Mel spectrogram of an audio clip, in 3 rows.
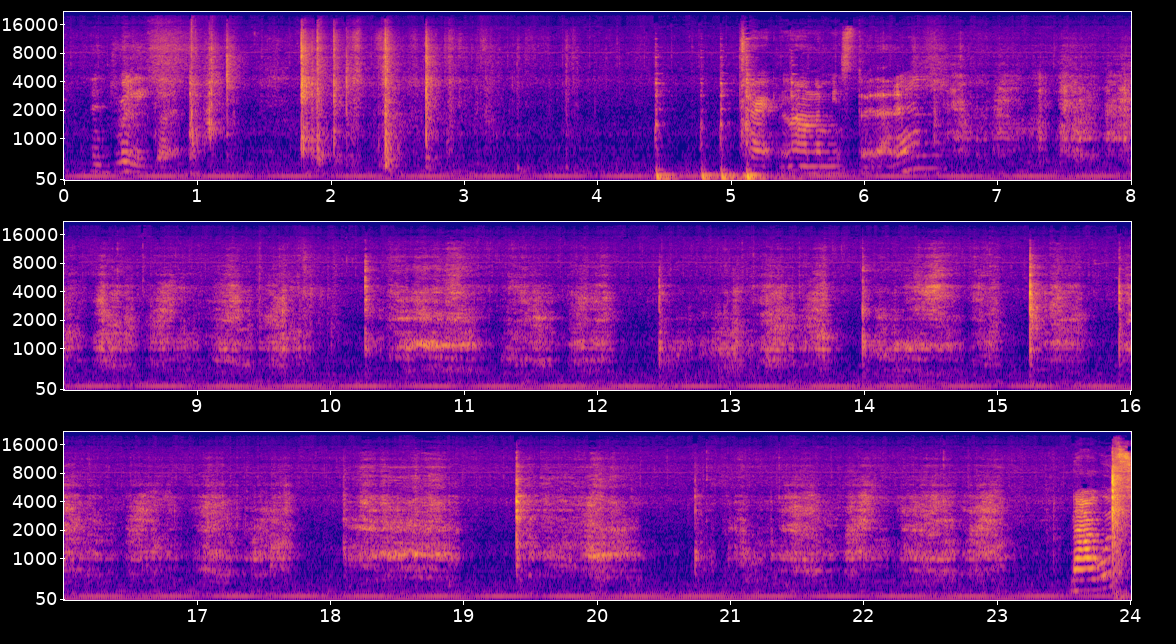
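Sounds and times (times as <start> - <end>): steady low hum: 0.0 - 24.0
utensil scraping a pan: 6.2 - 24.0.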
